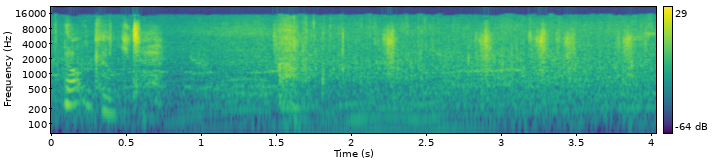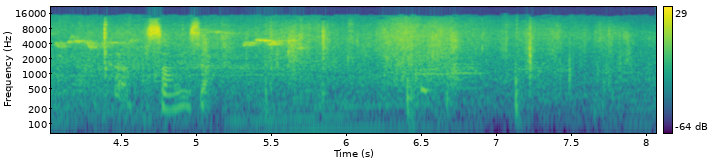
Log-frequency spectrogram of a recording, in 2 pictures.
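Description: A middle-aged woman speaks in an upset voice, close by.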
